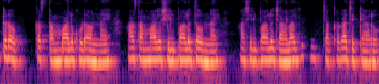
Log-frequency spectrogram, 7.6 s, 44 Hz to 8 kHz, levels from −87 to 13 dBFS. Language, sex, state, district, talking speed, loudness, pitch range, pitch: Telugu, female, Andhra Pradesh, Annamaya, 110 wpm, -14 LUFS, 185-205 Hz, 195 Hz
